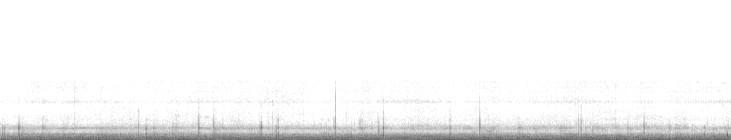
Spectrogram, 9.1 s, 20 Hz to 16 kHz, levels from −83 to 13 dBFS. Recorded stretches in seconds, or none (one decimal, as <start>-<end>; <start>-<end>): 4.0-4.5; 8.6-9.1

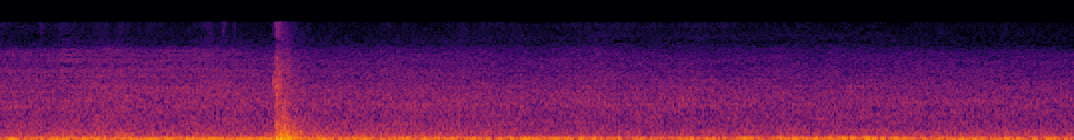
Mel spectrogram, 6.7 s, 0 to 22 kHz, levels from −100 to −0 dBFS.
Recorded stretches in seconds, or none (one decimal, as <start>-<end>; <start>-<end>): 0.0-3.1; 5.6-6.7

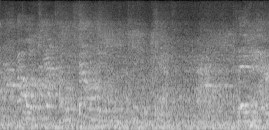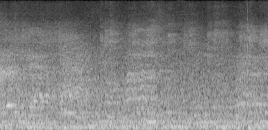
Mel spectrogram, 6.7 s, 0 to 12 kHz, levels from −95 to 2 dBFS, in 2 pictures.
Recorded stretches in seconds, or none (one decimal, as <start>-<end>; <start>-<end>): 0.0-0.7; 1.6-2.0; 4.4-6.7

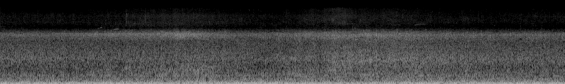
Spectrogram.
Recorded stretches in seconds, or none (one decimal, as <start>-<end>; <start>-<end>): 0.0-2.6; 3.8-5.7

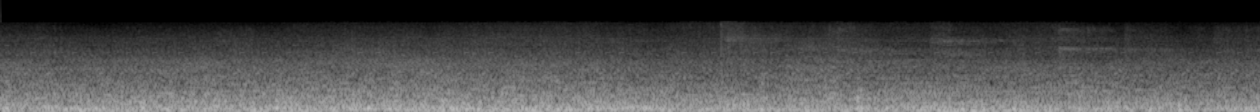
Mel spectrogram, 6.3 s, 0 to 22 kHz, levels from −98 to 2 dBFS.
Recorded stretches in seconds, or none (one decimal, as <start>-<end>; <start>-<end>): none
